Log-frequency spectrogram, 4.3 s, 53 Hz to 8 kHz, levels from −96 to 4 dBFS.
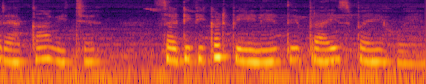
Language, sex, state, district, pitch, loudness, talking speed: Punjabi, female, Punjab, Pathankot, 205 Hz, -19 LUFS, 125 wpm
